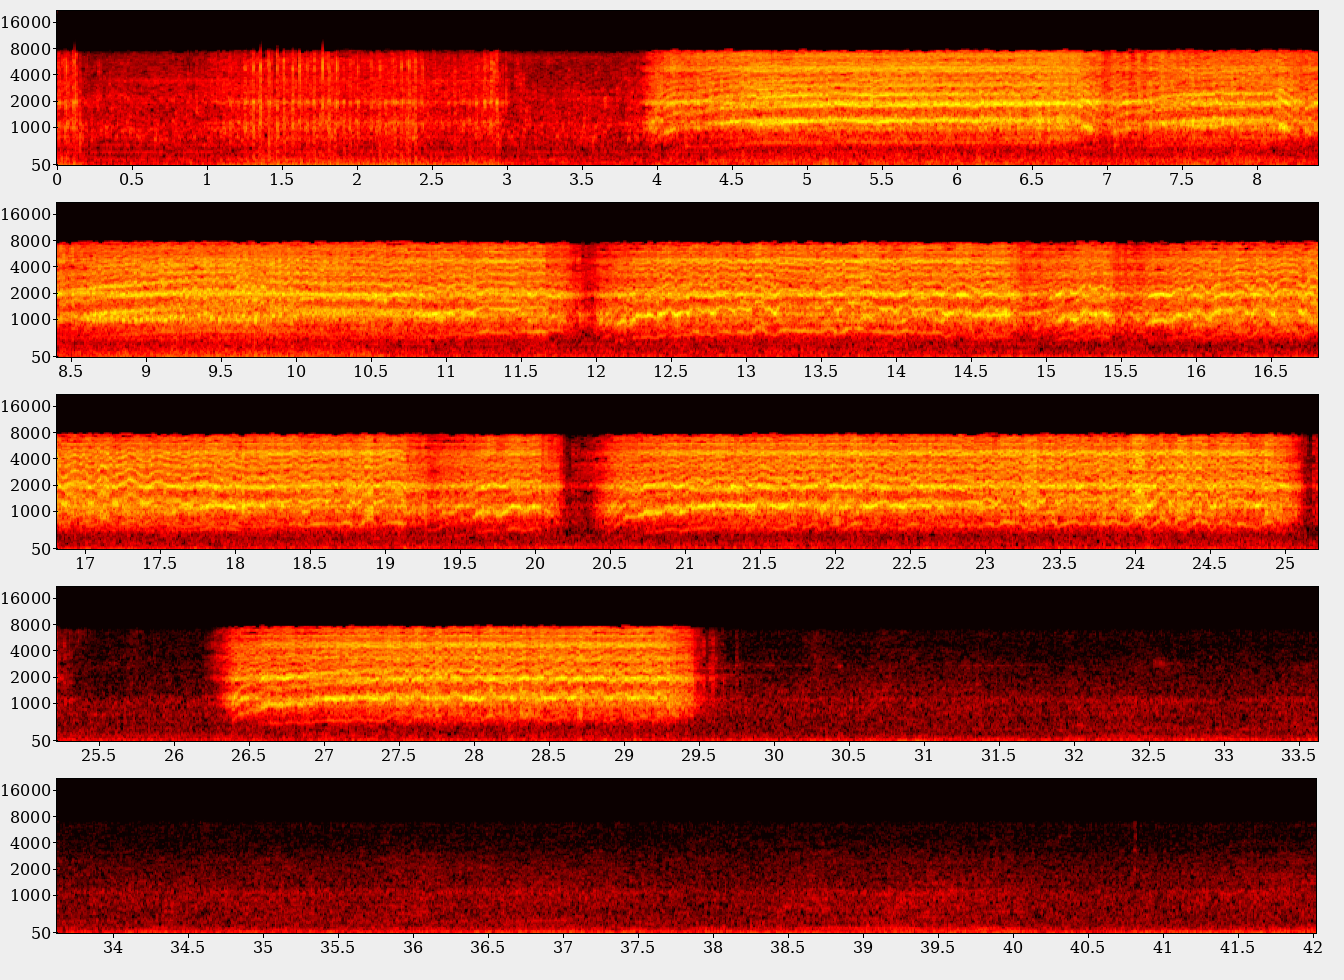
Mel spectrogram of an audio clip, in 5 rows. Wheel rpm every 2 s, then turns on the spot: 30, 20, 140, 150, 140, 140, 130, 130, 150, 120, 120, 160, 90, 100, 130, 0, 0, 0, 0, 0, 0.
0-2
